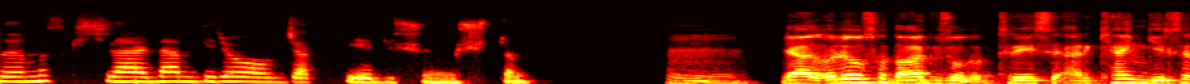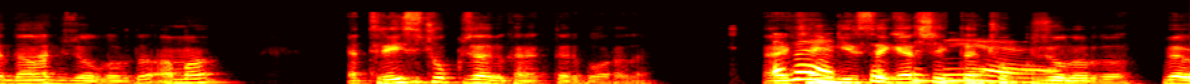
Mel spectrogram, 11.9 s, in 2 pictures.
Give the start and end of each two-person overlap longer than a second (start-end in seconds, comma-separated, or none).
9.8-11.2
